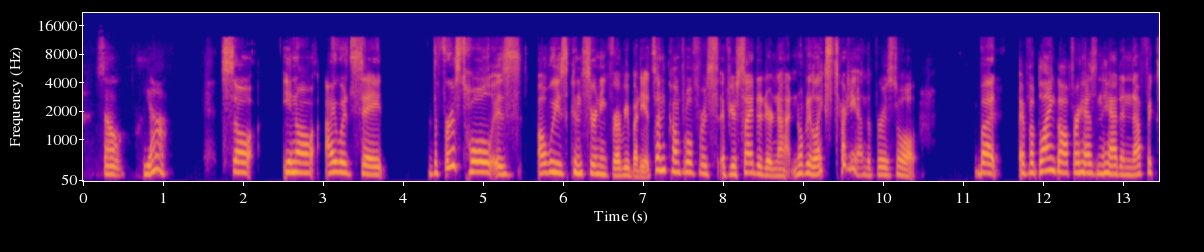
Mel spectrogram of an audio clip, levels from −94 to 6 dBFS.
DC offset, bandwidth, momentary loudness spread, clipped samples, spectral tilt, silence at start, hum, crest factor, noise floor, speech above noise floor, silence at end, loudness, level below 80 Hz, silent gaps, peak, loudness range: under 0.1%; 13 kHz; 6 LU; under 0.1%; -4 dB/octave; 0.2 s; none; 14 dB; -78 dBFS; 58 dB; 0.05 s; -20 LUFS; -70 dBFS; none; -6 dBFS; 2 LU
